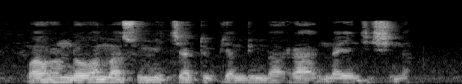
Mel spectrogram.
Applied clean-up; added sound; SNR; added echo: none; none; none; none.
